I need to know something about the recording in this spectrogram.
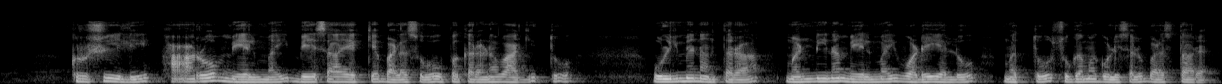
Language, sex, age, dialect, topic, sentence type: Kannada, male, 18-24, Mysore Kannada, agriculture, statement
